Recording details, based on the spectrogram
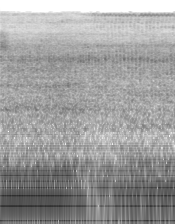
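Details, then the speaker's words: Newly assembled owner-type jeep diesel, after fixing its hard starting; steady low diesel clatter at idle, smooth and even, no misses or hunting, healthy engine needing no further spending. "Ayan so maganda ang kanyang makina wala ng kailangang gastusin pa"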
